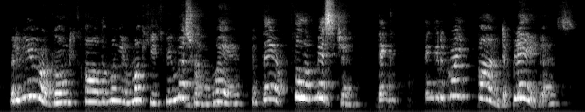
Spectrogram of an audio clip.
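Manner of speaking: very high squeaky mouse queen; squeaky little voice. A narrator's reading. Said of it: "asked in her squeaky little voice".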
